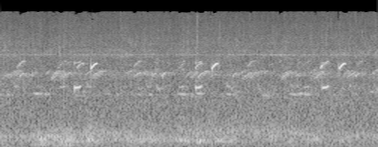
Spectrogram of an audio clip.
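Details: Rainy night chorus of coqui frogs in Puerto Rico, with crisp two-note co-qui calls, low then high, repeating irregularly from several frogs over a wash of falling rain.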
